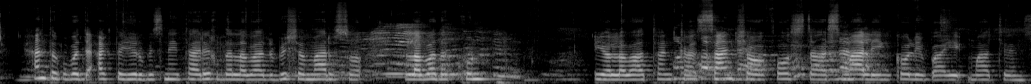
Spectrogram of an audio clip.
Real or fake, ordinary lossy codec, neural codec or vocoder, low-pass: real; none; none; none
